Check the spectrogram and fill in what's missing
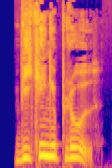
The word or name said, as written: vikingeblod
